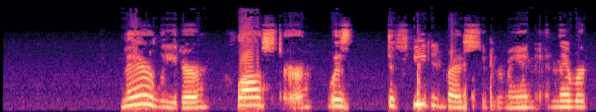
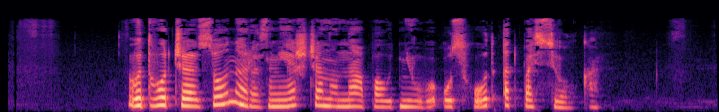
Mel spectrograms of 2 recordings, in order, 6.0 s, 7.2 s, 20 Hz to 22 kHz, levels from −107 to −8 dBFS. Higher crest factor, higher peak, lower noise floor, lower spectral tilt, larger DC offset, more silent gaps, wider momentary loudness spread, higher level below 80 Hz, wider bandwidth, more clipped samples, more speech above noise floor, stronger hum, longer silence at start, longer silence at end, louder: about the same, 16 dB vs 20 dB; first, 0 dBFS vs -6 dBFS; second, -63 dBFS vs -79 dBFS; about the same, -4.5 dB/octave vs -3.5 dB/octave; neither; neither; about the same, 10 LU vs 11 LU; first, -54 dBFS vs -84 dBFS; about the same, 11 kHz vs 11.5 kHz; neither; second, 49 dB vs 53 dB; neither; about the same, 1.2 s vs 1.3 s; second, 0.1 s vs 1.25 s; first, -15 LUFS vs -26 LUFS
